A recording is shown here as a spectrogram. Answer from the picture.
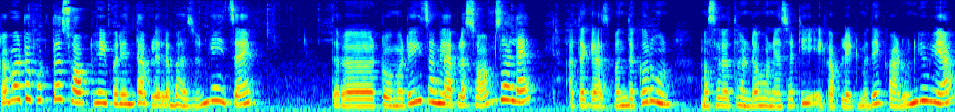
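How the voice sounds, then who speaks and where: A woman's high voice with very wide pitch swings. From Marathwada, Maharashtra, India. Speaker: cooking channel host. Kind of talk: cooking tutorial.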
